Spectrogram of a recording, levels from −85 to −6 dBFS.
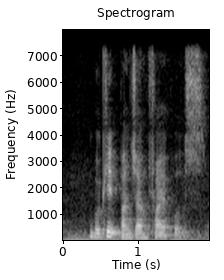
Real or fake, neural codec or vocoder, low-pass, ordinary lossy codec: real; none; 7.2 kHz; none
